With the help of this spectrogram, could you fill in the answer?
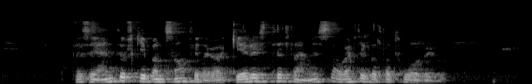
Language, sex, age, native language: Icelandic, male, 50-59, Icelandic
